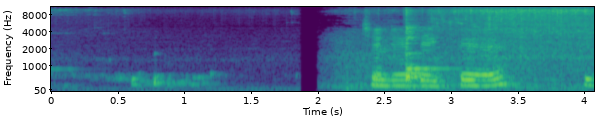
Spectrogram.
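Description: A steel lid is lifted off a wok with a metallic clink.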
